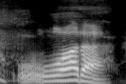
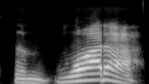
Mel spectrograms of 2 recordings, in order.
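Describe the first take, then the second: First: Water said the British way, with no r at the end; crisp British pronunciation; British accent. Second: WATER in an exaggerated American accent, loud, pitch swooping up; hammed-up American pronunciation of water; American-style water. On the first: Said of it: "I can't say water". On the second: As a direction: put on a big American "wah-der" for water. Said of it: "I have to really say". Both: Shown as a demonstration.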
